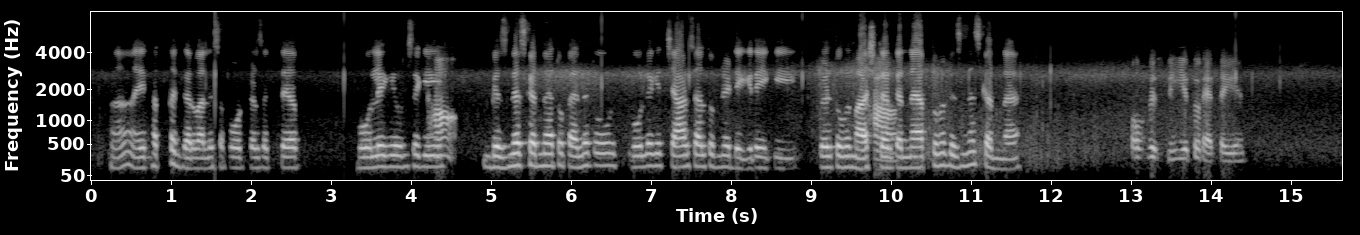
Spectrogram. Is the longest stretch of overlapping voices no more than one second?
Yes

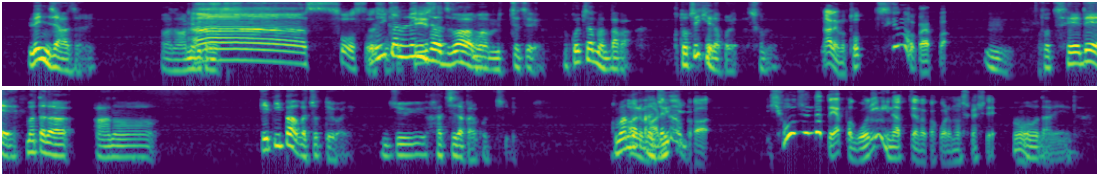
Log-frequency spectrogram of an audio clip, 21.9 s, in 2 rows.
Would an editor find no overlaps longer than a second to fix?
No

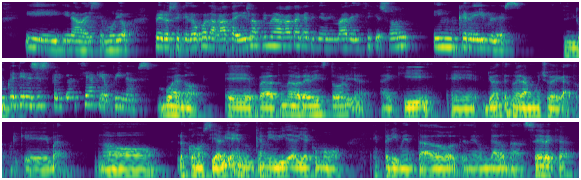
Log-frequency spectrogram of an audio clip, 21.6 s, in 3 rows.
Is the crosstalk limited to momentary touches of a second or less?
Yes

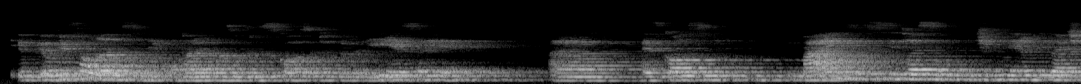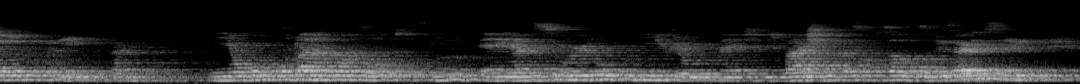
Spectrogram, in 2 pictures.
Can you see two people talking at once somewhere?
No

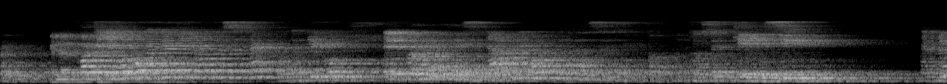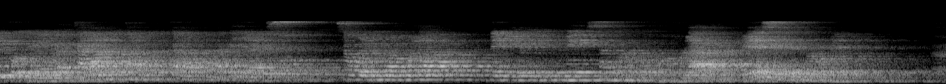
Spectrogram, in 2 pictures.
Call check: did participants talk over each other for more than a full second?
No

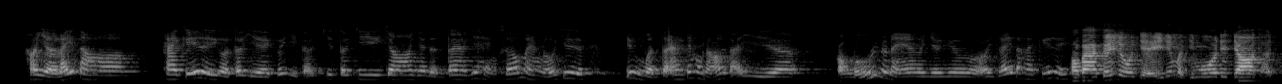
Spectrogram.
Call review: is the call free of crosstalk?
Yes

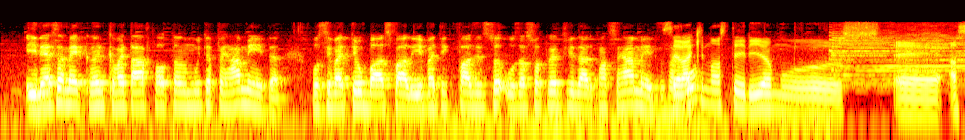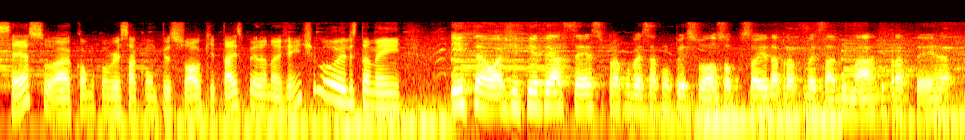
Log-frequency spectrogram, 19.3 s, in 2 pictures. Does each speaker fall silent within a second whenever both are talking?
Yes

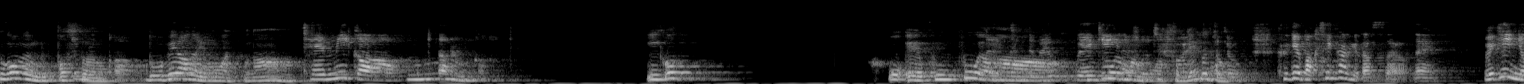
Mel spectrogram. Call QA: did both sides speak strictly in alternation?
No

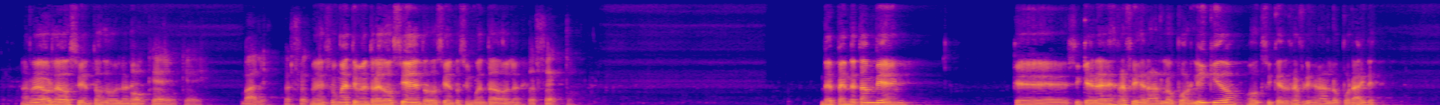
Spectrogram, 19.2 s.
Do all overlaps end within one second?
Yes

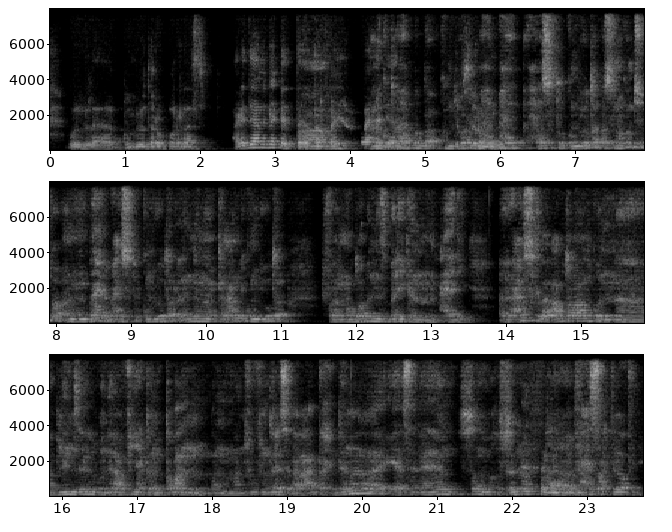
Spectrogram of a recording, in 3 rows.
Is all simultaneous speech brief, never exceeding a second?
No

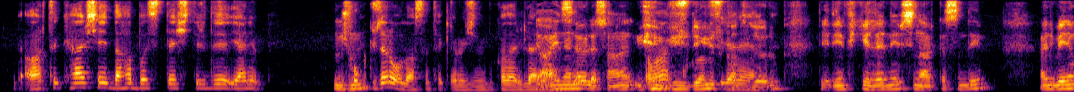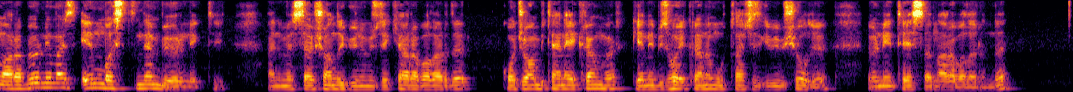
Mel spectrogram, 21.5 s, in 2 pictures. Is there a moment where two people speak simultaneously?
Yes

